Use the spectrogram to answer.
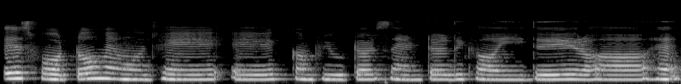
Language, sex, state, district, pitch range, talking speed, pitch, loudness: Hindi, female, Madhya Pradesh, Umaria, 225-240 Hz, 95 wpm, 230 Hz, -17 LUFS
